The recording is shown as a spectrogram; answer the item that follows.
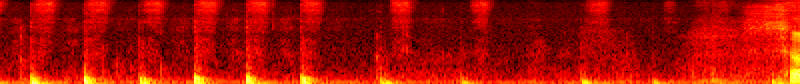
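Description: Computer keyboard keys pressed repeatedly, about four clicks a second, then fewer and fainter after about two seconds.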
